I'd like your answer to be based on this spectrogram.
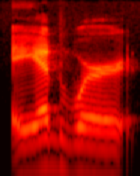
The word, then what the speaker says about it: Eadweard: Our current catalog includes Slotzer, Helios, early photographs by Edward Muybridge. His name is spelled E-A-D-W-E-A-R-D. Edward. It's like...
